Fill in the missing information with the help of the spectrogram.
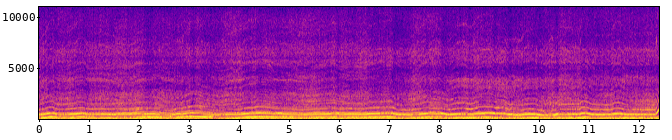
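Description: FPV quadcopter's brushless motors and propellers whining, the pitch wavering up and down with the throttle and dipping briefly about ten seconds in, over a rough rush of air.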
